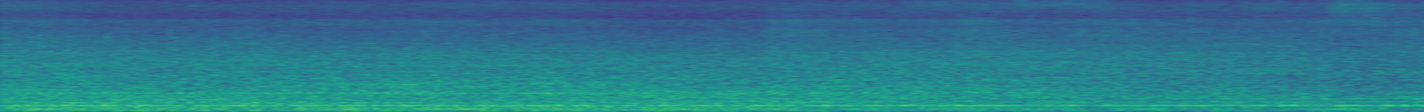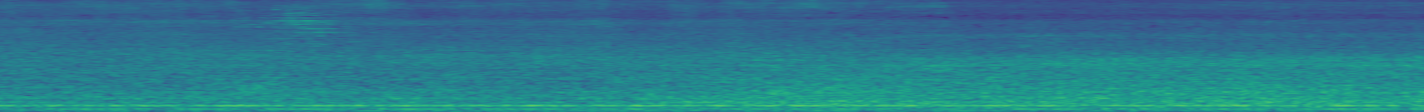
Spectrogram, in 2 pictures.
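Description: Steady machinery hum with an even fan-like rushing noise, the sound of a running workshop machine such as a welding machine's cooling fan or the shop ventilation.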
